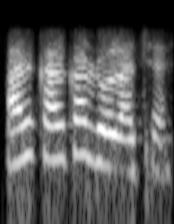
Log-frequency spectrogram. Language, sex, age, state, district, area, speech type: Bengali, female, 30-45, West Bengal, Purulia, urban, conversation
